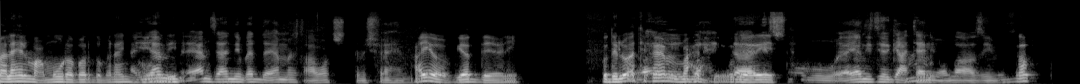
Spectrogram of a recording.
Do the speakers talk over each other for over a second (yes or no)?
yes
